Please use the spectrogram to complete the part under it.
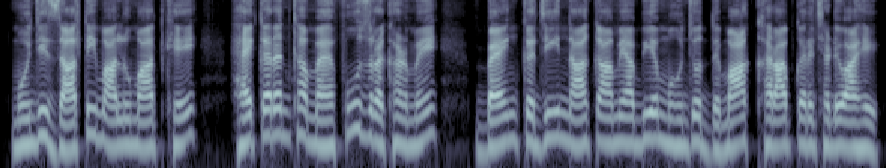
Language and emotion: Sindhi, angry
